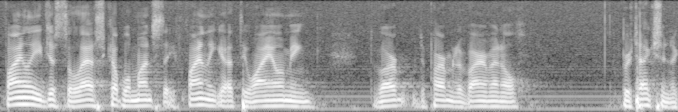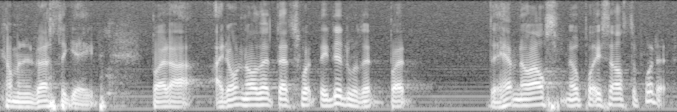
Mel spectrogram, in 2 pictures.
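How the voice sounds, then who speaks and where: A man's voice: fairly low pitch, brisk, darkish tone, soft background music. An older American man reads a prepared talk into a podium microphone at a farm forum in a school auditorium. He stumbles and restarts now and then. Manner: reads from paper, with restarts and asides. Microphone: podium mic on a stand. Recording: reverberant auditorium.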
